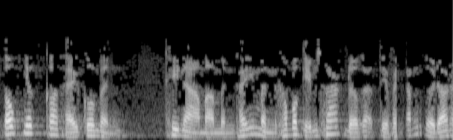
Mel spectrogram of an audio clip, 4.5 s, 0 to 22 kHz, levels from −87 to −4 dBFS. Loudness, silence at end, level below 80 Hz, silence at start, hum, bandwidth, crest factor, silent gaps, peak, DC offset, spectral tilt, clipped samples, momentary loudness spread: -23 LUFS; 0 s; -58 dBFS; 0 s; none; 7 kHz; 20 dB; none; -4 dBFS; under 0.1%; -5 dB/octave; under 0.1%; 6 LU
